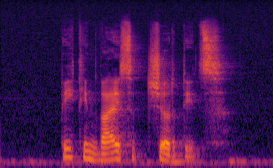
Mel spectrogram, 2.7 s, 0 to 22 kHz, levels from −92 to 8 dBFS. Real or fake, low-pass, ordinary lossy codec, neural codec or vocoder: real; none; none; none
